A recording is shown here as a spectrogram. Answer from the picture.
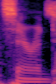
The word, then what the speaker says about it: Sarandos: Sarandos is his last name, not Sarandos. – Sarandos, yeah. – I threw in an extra syllable.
